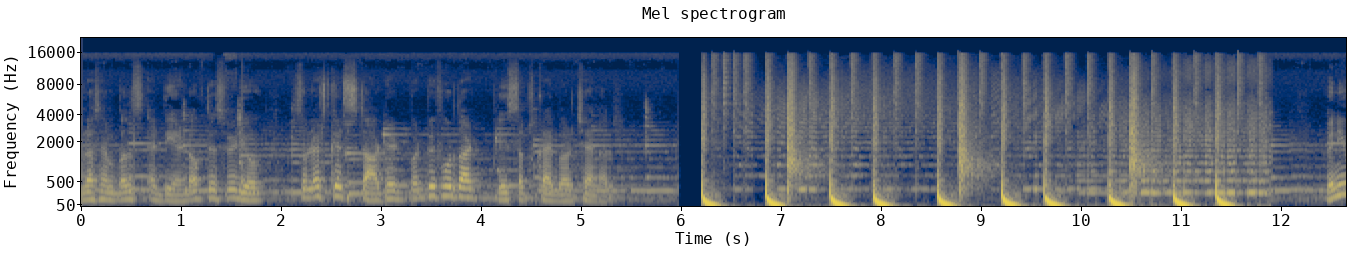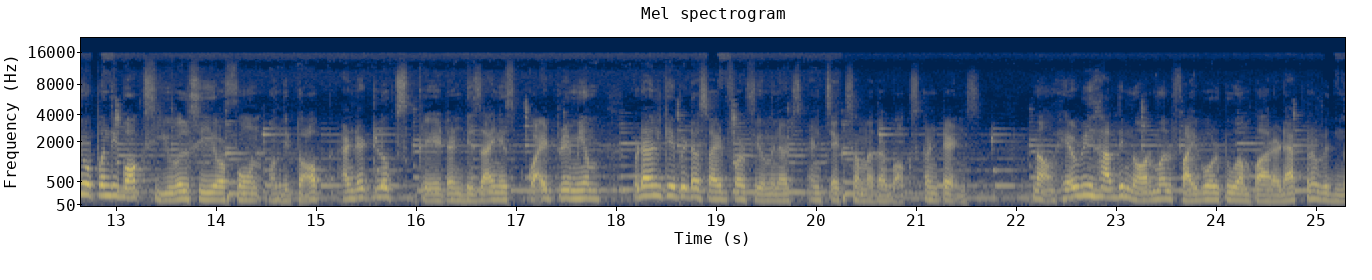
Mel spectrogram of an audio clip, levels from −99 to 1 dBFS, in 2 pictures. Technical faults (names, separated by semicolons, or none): de-emphasis applied wrongly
